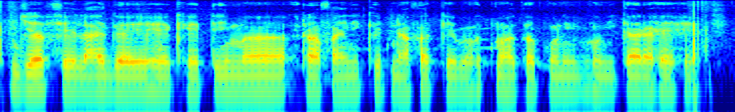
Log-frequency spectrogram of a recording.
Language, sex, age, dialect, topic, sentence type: Chhattisgarhi, male, 18-24, Western/Budati/Khatahi, agriculture, statement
